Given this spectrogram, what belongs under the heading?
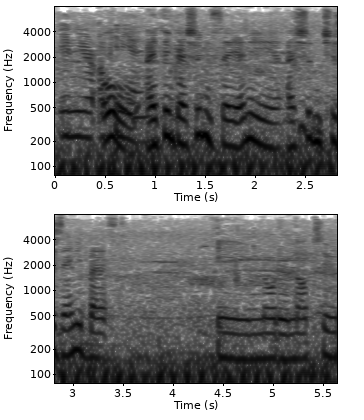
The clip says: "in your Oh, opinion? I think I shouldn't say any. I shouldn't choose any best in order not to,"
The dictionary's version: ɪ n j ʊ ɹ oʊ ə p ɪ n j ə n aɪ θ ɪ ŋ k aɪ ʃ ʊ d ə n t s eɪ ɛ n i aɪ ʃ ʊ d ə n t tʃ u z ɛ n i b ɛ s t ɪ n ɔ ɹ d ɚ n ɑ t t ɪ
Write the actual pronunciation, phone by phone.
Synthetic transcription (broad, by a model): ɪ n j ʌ ɹ oʊ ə ɑ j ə θ ɪ ŋ k aɪ ʃ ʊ d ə n t s eɪ ɛ n i aɪ ʃ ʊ d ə n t tʃ u z ɛ n i b ɛ s t ɪ n ɔ ɹ d ɚ n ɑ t t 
